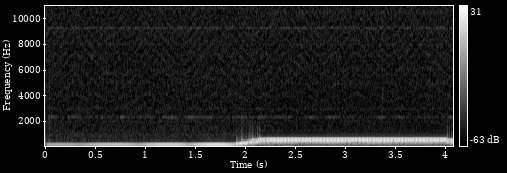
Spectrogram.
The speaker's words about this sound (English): we're obviously making weird synth noises today, because today is synth day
